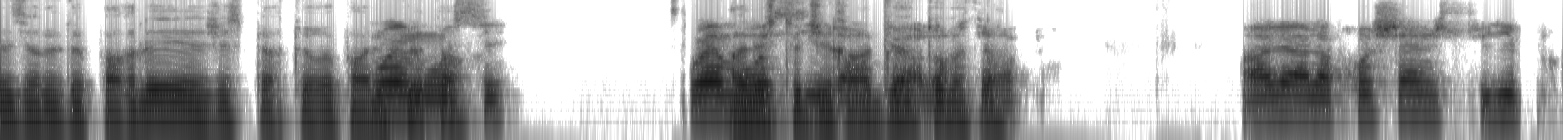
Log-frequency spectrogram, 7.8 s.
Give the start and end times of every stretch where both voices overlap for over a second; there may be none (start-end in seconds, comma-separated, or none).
3.6-5.1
